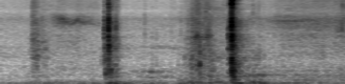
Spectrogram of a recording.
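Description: A door opens with a click and a creak.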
